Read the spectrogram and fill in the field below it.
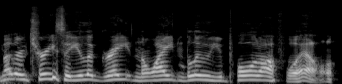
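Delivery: high, loud hammed-up flattering voice; mock compliment. Friend jokingly flattering zombie Mother Teresa, high hammy voice. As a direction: gush at her like a fawning fan.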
